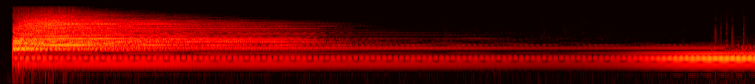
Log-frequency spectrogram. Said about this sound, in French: C'est le gong qu'utilise sans cesse mademoiselle Posin pour réveiller ses élèves. Il nous indique que nous sommes en retard.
